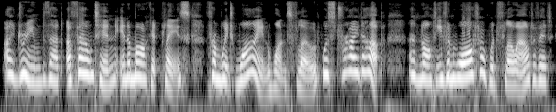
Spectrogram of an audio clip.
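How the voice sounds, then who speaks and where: Casting: female reader as elderly fairy-tale grandmother, high voice, sly, scolding yet soothing, drawn-out delivery. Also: sing-song. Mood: plaintive. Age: older.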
